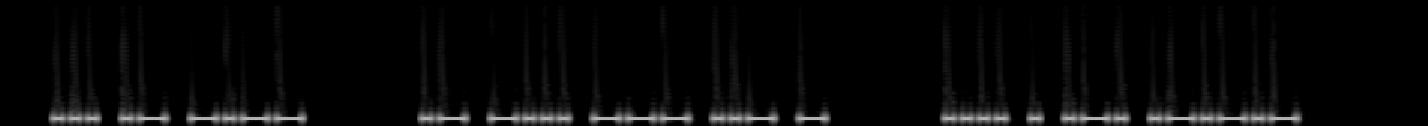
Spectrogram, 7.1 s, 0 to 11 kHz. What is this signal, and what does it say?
Morse code, heard as a keyed tone, about 28 wpm, 700 Hz. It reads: SAY ABOUT HER.
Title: 2x Word-Spacing - Sentences from Top 200 Words - 28wpm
